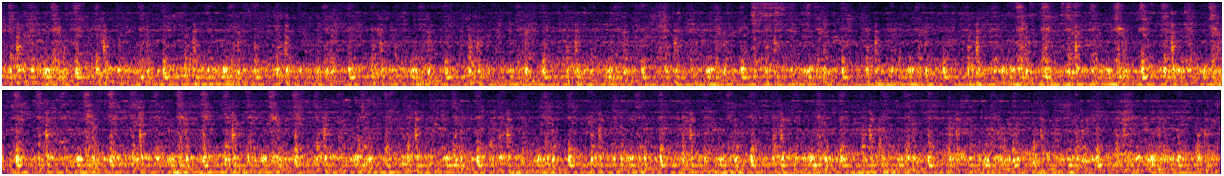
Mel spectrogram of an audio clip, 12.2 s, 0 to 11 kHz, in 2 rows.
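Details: 1915 Stanley Steamer Mountain Wagon steam engine: quick even tapping, one light knock per revolution, over busy mechanical clatter; engine knock.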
